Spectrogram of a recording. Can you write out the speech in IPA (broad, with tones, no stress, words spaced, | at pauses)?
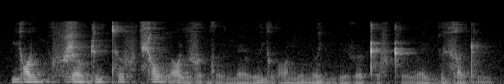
jɔ˥˧lʲ ʎɵ˥˧fʐə˥˩w ɖɨ˥˧jtʰɵ˥˩ft͡ɕɔ˥˧w lɔ˥˩lʲvə˥˩ɡwə˩wnɛ˩ lɨ˥˧jwɔ˩˧˩nɨ˥˩nɵ˥˩j ŋɨ˩jɭɵ˥˧ ʈʰə˩fʈʰɵ˩wɛ˩˧˩ʎə˩˧˩ vʲə˥˩lˠɖɨ˩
